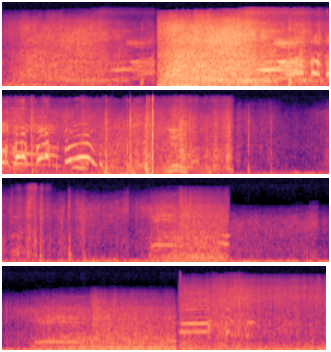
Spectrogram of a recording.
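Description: Snowboard run in a terrain park. About two seconds in, a sudden loud rush of wind and snow noise hits the action camera's microphone for about two seconds. It is followed by a few excited whooping shouts, then quieter, distant voices.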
